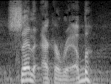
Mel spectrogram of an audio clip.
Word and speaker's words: Sennacherib: We spell it S-E-N, Sennacherib, but it's the same word, sin, and it really means, may the god Sin bless the brothers.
